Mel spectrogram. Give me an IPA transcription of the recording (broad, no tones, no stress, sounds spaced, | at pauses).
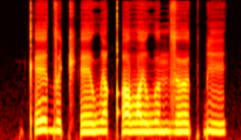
kʼ e d ʊ t͡ʃʼ e w i qʼ ɵ lˠ i w ʊ n z ɵː t ɓ i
